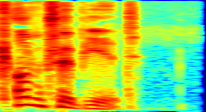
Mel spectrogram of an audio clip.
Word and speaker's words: contribute: I probably would say contribute, but some people say contribute. – Everybody does, and I checked it on the smartphone, and sure enough, the accent is on, actually they put it as treat. Contribute.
